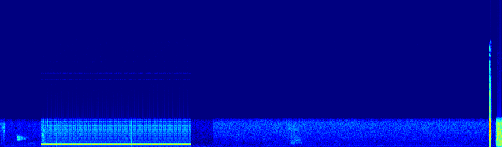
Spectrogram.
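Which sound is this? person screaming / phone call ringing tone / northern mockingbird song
phone call ringing tone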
